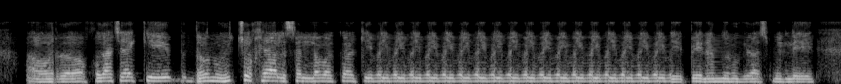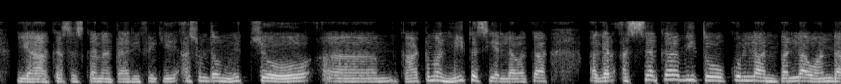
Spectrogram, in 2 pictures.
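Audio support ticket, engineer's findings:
Speex codec throughout: hoarse, noisy, robotic speech from heavy Speex damage, consistent with a very low bitrate near 6 kbps. Spectrogram: nothing above 7.7 kHz, smeared noise-like fill above 4 kHz.

Broken-record loop, 3.81–6.71 s: one 0.16 s fragment repeats back to back about 18 times, and the speech in that span is lost. The likely cause is a player or stream stall. Waveform: identical repeating blocks.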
